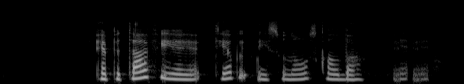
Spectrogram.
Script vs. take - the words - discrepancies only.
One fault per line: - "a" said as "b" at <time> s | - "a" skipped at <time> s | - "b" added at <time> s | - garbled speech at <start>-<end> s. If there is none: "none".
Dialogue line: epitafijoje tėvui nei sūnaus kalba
none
